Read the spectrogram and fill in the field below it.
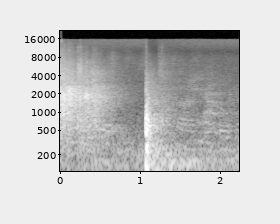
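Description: An axe thuds into a wooden target.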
